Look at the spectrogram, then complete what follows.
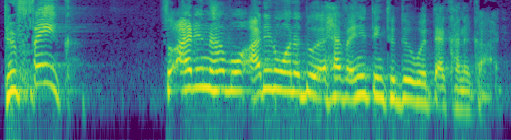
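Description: A man's voice: extremely high pitch, lively intonation, moderate pace. A middle-aged man from Korea, preaching an earnest sermon as a pastor and rising to emphatic peaks.

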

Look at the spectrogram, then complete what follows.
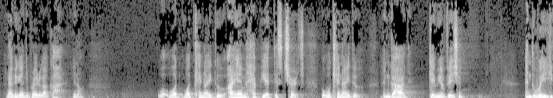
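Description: Earnest male pastor, gravelly. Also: fairly high pitch, a little mellow. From Korea. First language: Korean. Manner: earnest, rises to emphatic peaks. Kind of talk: sermon.

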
